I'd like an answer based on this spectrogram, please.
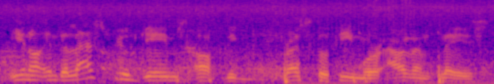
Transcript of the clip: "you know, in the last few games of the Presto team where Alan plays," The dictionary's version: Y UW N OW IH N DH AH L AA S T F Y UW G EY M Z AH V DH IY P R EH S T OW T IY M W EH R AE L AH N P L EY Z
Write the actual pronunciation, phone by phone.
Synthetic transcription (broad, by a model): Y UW N OW IH N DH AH L AA S T F Y UW G EY M S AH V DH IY P R EH S T OW T IY M W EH R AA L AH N P L EY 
